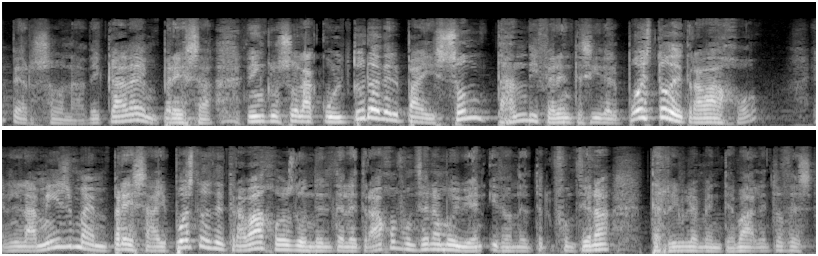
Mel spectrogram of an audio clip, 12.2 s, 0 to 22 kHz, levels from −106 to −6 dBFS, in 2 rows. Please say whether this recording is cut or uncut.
uncut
